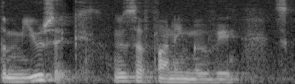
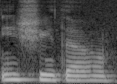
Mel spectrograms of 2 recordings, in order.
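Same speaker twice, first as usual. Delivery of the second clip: higher, sceptical "is she, though"; skeptical doubt; 7 semitones higher than usual. Retold or imitated. Reviewer doubting the hype about an actress, sceptical. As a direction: raise an eyebrow and doubt it. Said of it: "I'm like".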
